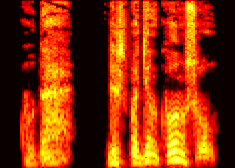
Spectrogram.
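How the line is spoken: Loud frightening whisper. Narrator (Russian): громким страшным шепотом спросил

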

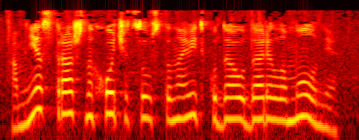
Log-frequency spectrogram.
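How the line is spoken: Plain. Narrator (Russian): сказал Муми-тролль

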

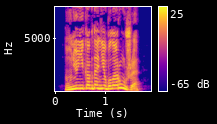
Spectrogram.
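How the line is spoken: Naive exclamation. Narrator (Russian): наивно воскликнул я

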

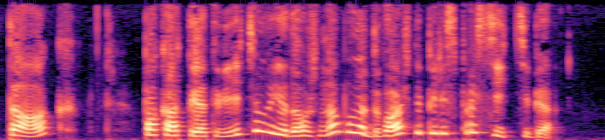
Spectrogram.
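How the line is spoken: Sharp retort. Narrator (Russian): резко бросила молодая женщина

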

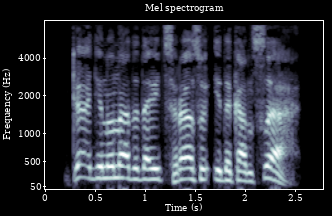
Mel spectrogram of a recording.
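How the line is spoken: Shouting. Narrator (Russian): кричал Массагет

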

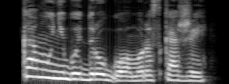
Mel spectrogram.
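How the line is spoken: Scoffing snort. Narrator (Russian): фыркнул Парацельс

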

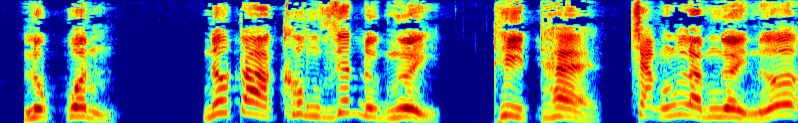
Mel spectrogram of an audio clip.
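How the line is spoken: Roar. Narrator (Vietnamese): chàng gầm lên

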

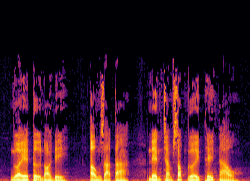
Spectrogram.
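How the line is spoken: Cold sneering. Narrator (Vietnamese): Ông cười nhạt nói

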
